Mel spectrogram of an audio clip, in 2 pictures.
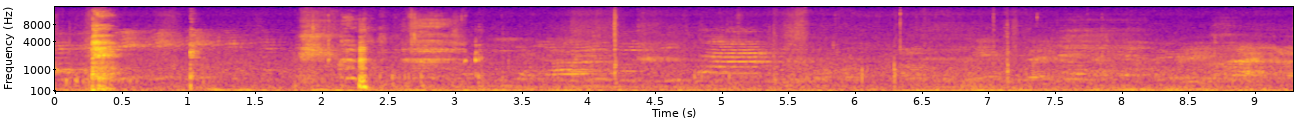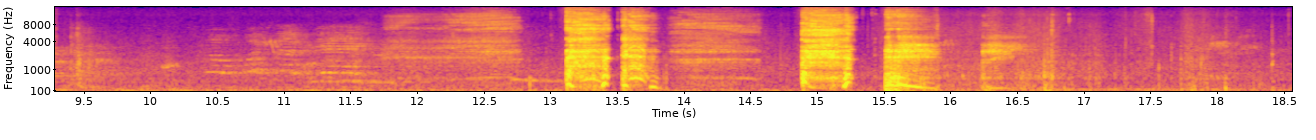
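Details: Woman smoking in a car with intense coughing and heavy wheezing on almost every inhale: after quiet rustling, a burst of about four loud, harsh, forceful coughs; smoker's cough.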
